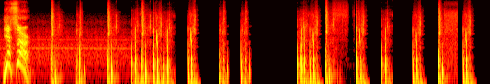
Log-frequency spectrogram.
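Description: Footsteps crunch steadily over hard ground.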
